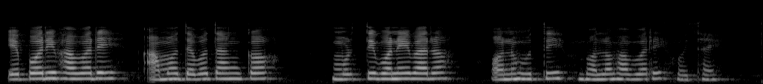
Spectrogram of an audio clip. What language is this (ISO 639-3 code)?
ori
